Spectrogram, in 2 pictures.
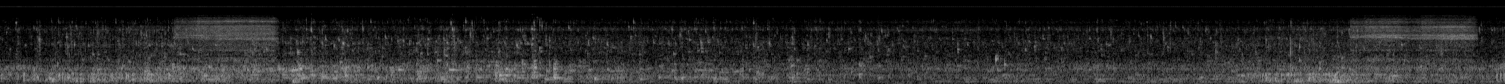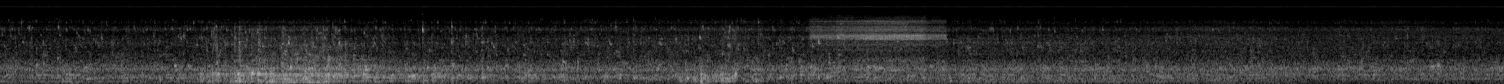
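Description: Scuba diver's regulator breathing heard underwater: three short hissing inhalations about ten seconds apart, with bubbling rushes of exhaled air between them.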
